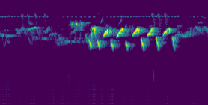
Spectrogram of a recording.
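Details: White-rumped shama in the wild delivering a loud, fast series of rich slurred whistles, about four notes per second, over a thin steady high tone in the background.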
